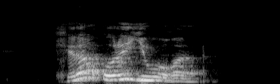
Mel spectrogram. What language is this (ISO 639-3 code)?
kab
